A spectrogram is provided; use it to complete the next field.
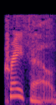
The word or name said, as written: crefeld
